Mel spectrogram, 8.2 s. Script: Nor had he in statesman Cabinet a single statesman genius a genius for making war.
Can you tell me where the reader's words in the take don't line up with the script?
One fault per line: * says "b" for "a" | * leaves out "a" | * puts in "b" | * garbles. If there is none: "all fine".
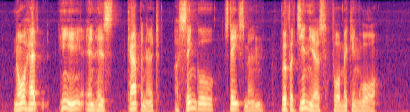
* says "his" for "statesman"
* says "with" for "genius"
